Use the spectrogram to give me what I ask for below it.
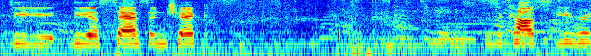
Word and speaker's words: Akatsuki: was log horizon i want a cosplay um akatsky one of these days i think is that how you say her name the um the check the check the uh the the assassin chick is akatsuki her name did i say that right um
